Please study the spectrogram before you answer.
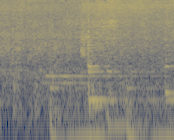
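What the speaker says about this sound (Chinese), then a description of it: "将鱼头煎至金黄" A bighead carp fish head fries in hot oil in a wok, a soft steady sizzle with a few faint clinks, quiet and close.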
